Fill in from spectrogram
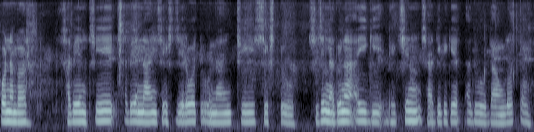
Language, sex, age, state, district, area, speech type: Manipuri, female, 60+, Manipur, Churachandpur, urban, read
